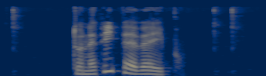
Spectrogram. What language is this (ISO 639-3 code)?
lav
